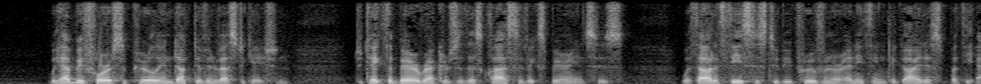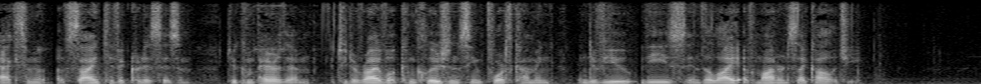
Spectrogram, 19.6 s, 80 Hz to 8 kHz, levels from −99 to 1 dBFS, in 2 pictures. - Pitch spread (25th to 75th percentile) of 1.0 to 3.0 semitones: Yes, narrow, 2.6 semitones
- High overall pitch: No, low, 100 Hz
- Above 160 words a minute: Yes, average, 170 wpm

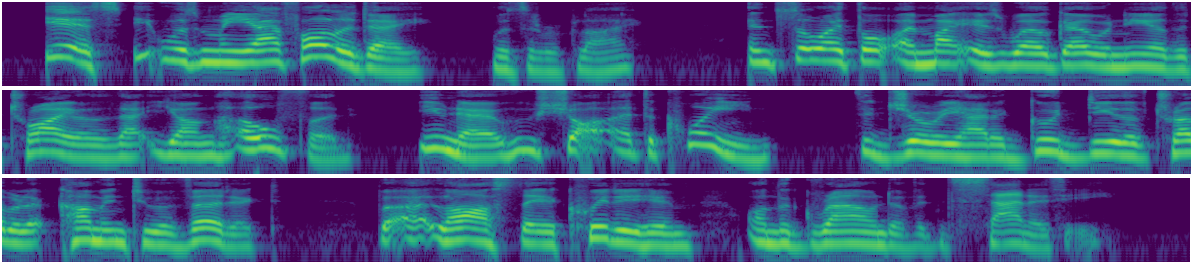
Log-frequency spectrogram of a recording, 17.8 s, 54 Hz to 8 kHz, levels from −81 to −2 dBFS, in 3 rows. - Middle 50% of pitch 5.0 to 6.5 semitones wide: Yes, average, 5.3 semitones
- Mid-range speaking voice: Yes, medium, 180 Hz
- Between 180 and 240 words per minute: Yes, average, 190 wpm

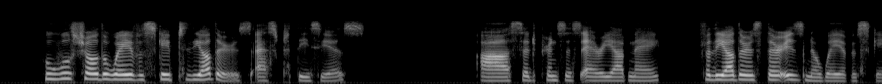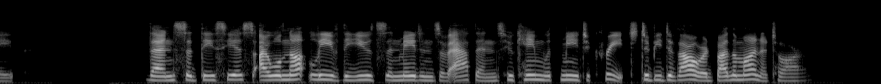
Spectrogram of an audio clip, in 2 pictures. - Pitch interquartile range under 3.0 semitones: No, average, 3.5 semitones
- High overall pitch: Yes, high, 200 Hz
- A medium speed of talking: Yes, average, 175 wpm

